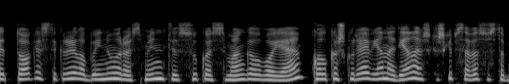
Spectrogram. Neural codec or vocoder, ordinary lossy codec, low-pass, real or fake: none; MP3, 64 kbps; 7.2 kHz; real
